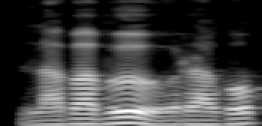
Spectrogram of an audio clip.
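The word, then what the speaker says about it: רבב: 1절에 나오는 이 번성하다는 말은 히브리 원어로 라바브라고 발음하는데 그냥 숫자가 1명, 2명, 3명 늘어나는 것을 의미하는 표현이 아니고 엄청나게 무수히 많은 숫자가 갑자기 증가하는 것을 나타내는 표현이 라바브라고 하는 단어입니다.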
